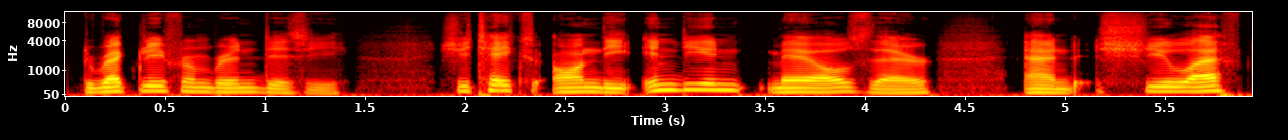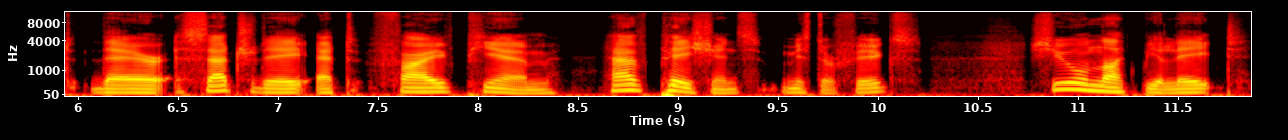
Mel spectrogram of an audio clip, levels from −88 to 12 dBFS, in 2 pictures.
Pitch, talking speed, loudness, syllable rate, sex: 130 Hz, 135 wpm, -20 LUFS, 4.2 syllables/s, male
